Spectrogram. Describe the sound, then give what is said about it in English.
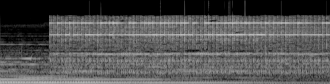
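An alarm clock rings in the morning, a bright continuous electronic tone that starts after a short pause and holds at a steady, fairly loud level to the end over a low background hum. “Robin shuts off the alarm clock and falls back to her pillow”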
